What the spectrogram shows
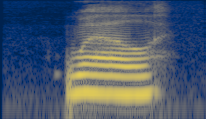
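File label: "well", female, english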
